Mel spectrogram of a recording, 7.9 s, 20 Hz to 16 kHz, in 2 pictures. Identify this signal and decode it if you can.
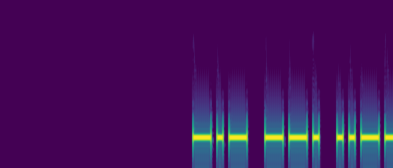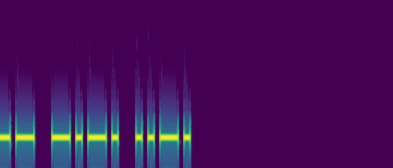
Morse code, heard as a keyed tone, about 21 wpm, 700 Hz. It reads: KG2CF
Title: USA Call Signs - 5 Characters - Repeated 3x - 20wpm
